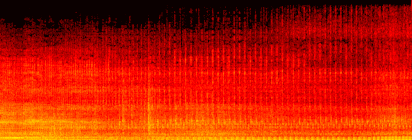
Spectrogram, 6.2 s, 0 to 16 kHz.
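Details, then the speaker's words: 1987 Yamaha TW200 single-cylinder on a test ride after a no-start repair: sharp, raspy puff on every firing pulse, louder than it should be, from an exhaust leak at the header joint; otherwise runs great. "The exhaust is a little bit annoying, so I don't really want to ride around the neighborhood too much. Need to get that taken care of right there because it it is annoying, but it runs great."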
